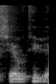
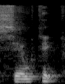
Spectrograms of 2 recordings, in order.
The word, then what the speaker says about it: Celtic: But the first thing we were going to talk about tonight is, why is Celtic pronounced with a soft C instead of a hard C, as in Celtic jewellery or Celtic artwork or Celtic music?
